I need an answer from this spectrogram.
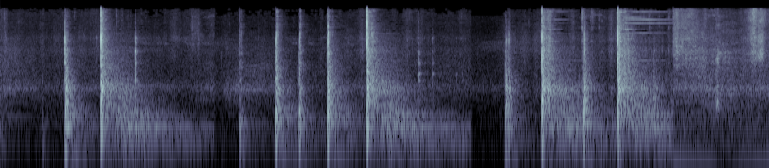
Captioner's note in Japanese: トンカチ音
